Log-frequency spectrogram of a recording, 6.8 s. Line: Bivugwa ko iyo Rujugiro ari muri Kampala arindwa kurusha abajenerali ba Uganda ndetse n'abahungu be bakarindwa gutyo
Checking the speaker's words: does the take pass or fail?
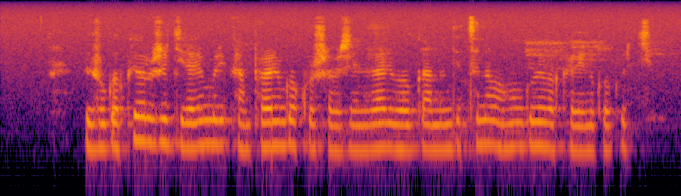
pass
